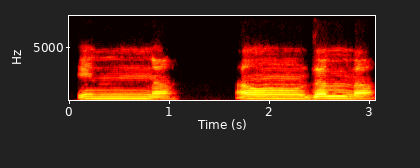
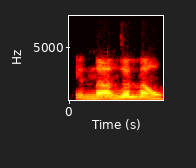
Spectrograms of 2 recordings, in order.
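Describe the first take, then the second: First: The nasal sound is held long. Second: The nasal sound is cut short. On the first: The speaker calls it right. "एक रिदम, एक खूबसूरती" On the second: The speaker calls it wrong. "कुछ लग रहा है खूबसूरत नहीं"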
